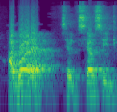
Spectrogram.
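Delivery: ordinary delivery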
